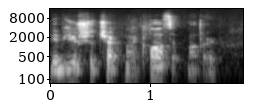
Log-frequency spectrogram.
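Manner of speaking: creepy, soft murmured voice, put-on.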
